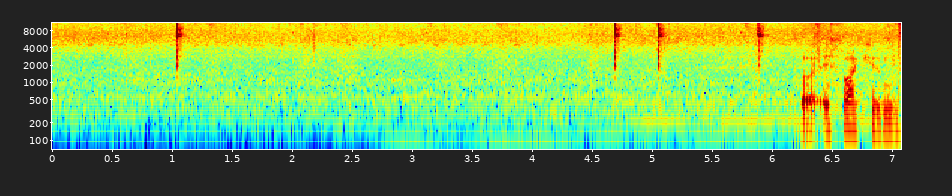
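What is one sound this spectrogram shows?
Soft menu clicks sound now and then.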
